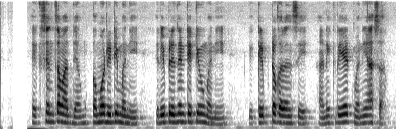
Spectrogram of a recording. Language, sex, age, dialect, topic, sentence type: Marathi, male, 18-24, Southern Konkan, banking, statement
